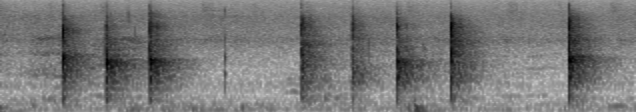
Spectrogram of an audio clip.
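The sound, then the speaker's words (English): About ten sharp hand claps tap out an uneven rhythm from part of a song, given as a hint in a music trivia question, with short bursts and small pauses between them. The claps are crisp and fairly quiet, with no voices. “I don't know if the last couple claps. That sounded really on beat.”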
